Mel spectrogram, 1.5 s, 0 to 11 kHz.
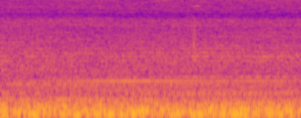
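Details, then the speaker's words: Two-year-old 100-ton Trane IntelliPak rooftop unit: supply blower at 100 percent yet only about 1 inch static, deep steady freight-train roar with no rhythm heard through a 4-story office building; blower overspeed traced to faulty static pressure sensing tubing. "just the blower man I mean it is roaring I don't know how well it's coming across video"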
